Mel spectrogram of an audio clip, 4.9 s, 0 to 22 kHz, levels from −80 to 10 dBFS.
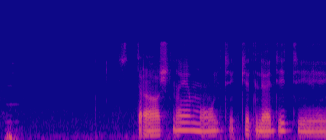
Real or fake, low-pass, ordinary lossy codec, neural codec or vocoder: fake; 7.2 kHz; none; codec, 16 kHz, 2 kbps, FunCodec, trained on Chinese and English, 25 frames a second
